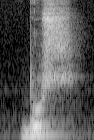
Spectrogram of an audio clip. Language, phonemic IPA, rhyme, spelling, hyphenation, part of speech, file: Dutch, /bus/, -us, boes, boes, noun, Nl-boes.ogg
- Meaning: the part of a cow stable's floor on which the cows' hindlegs stand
